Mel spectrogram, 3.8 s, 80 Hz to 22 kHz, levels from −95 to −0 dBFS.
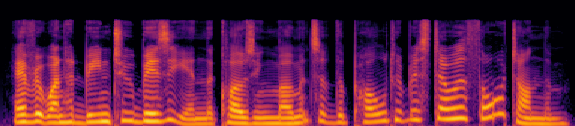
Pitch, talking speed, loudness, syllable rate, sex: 220 Hz, 295 wpm, -19 LUFS, 7.1 syllables/s, female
